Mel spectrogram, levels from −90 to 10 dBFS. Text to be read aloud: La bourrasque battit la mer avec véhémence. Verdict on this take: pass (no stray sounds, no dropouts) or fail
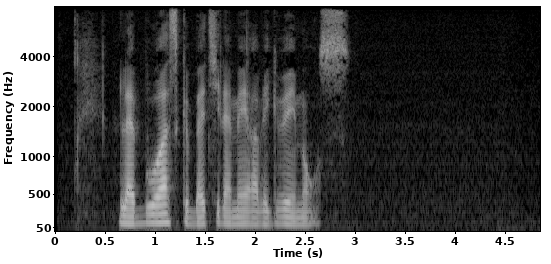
pass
